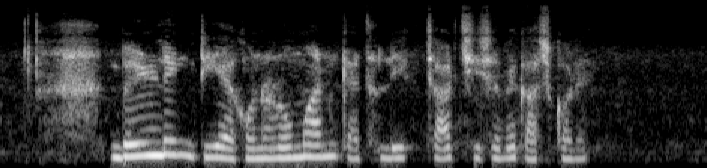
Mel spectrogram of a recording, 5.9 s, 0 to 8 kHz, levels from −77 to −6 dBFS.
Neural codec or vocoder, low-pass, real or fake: none; 7.2 kHz; real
